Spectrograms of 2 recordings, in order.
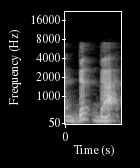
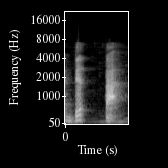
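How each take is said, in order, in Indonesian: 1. Konsonan tengahnya adalah d polos yang lembut. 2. Konsonan tengahnya adalah t tegang. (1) "ini bukan dibaca deda" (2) "tapi dibacanya adalah deta"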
